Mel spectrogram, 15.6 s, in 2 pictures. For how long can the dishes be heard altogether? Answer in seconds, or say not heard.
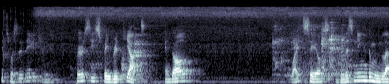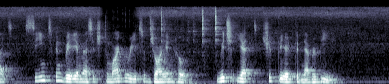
4 s.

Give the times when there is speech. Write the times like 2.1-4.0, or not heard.
0.0-3.8, 5.8-14.4.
